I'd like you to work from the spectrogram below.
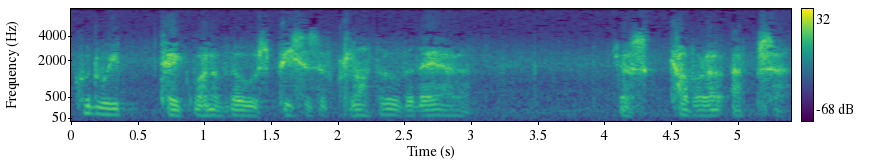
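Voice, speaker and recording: Sharp-voiced, grief-stricken servant. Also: male voice, fairly low pitch, fairly even intonation. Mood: shocked, grieving. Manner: halting, deferential. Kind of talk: old-time radio acting. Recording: muffled, hissy old radio recording.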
